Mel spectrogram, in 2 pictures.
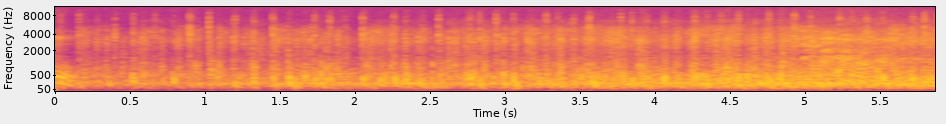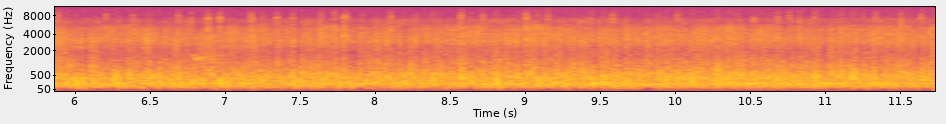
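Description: Horses galloping hard, a dense, continuous drumming of many hoofbeats that stays loud and steady throughout, mixed with a rushing wash of wind noise.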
